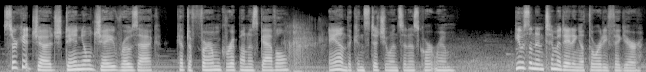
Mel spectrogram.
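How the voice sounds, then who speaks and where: A woman's voice: fairly low pitch, normal speed, darkish tone, soft background music. Wry woman narrating comedic true crime. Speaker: podcast host and storyteller.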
